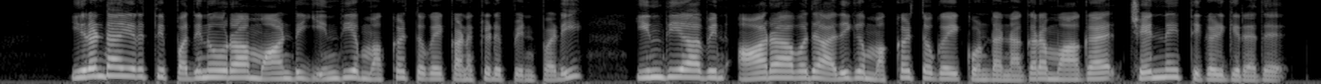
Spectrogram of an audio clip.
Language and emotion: Tamil, neutral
